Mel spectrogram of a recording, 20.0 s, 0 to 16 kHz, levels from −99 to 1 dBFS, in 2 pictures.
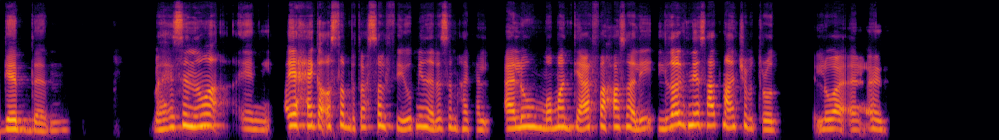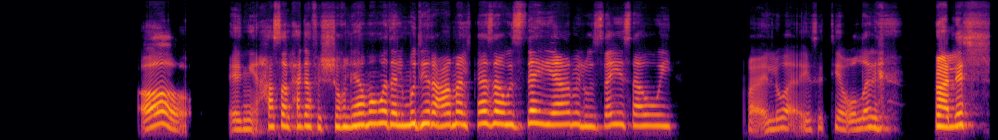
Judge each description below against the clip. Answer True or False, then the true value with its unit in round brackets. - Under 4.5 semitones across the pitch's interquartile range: False (5.0 semitones)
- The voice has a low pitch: False (255 Hz)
